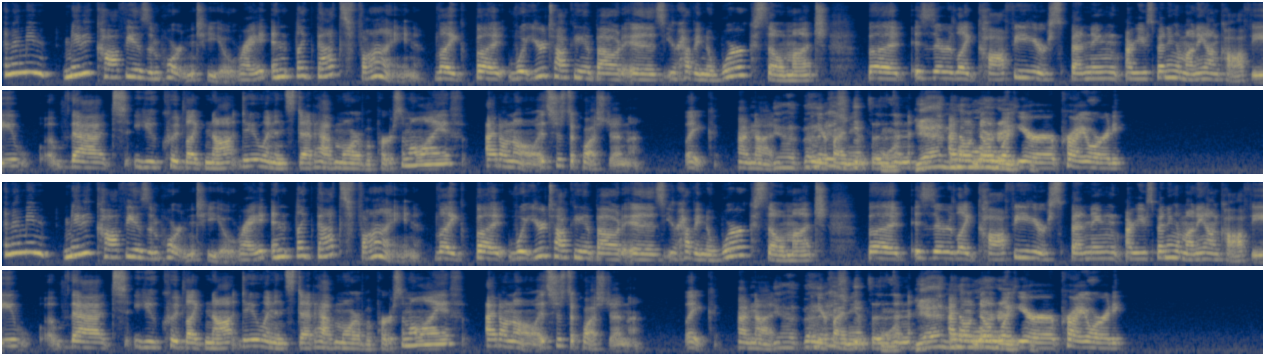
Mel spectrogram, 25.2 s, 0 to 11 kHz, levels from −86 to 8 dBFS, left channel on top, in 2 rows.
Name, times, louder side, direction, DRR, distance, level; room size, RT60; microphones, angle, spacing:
voice 1, 0.0-19.0 19.4-19.6 20.0-20.3 20.7-21.7 22.1-23.8, equal, 5° right, 0.7 m, -22 dB
voice 2, 20.3-21.1 21.4-22.7, left 1 dB, 30° left, 0.5 m, -24 dB
4.3 x 2.2 x 2.5 m
head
